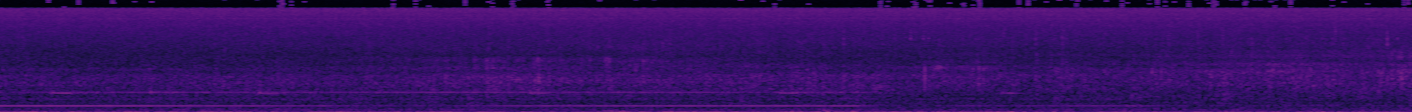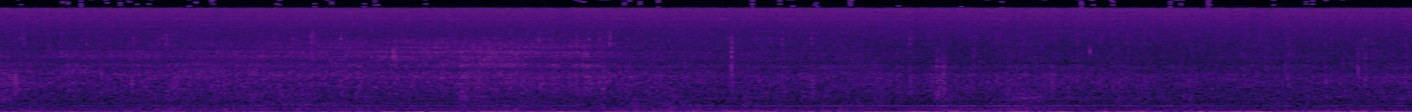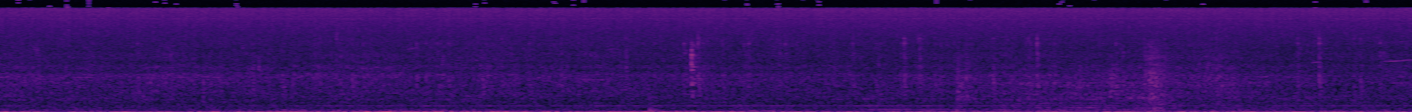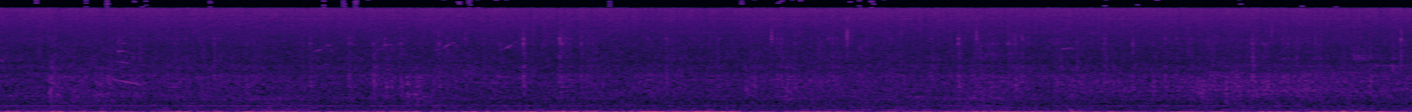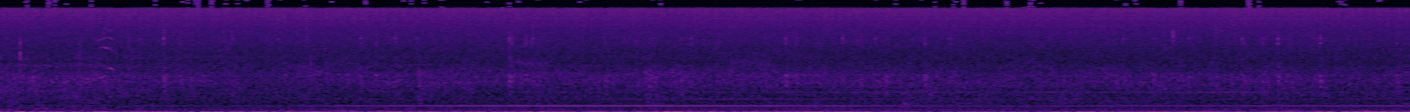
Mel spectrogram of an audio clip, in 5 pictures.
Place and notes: Port Hardy, BC, Canada - What Happens At The End Of The World
closer of Coast Guardian and airport for seaplane/ raining and desert day/
Recording with love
